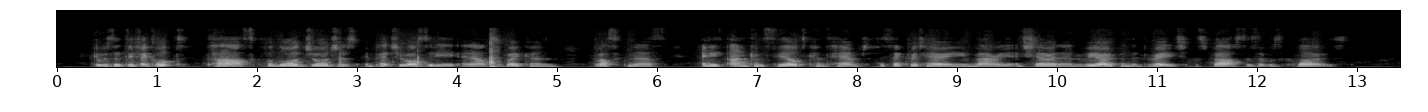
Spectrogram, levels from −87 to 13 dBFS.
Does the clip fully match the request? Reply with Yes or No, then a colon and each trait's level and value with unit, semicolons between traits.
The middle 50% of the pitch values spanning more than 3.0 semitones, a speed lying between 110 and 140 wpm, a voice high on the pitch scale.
No: average, 2.7 semitones; slow, 135 wpm; high, 210 Hz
